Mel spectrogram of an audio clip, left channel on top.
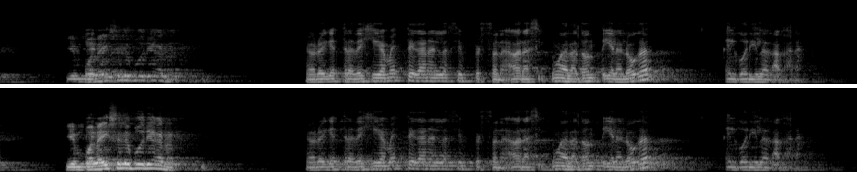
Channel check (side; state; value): left; quieter; 3.6 dB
